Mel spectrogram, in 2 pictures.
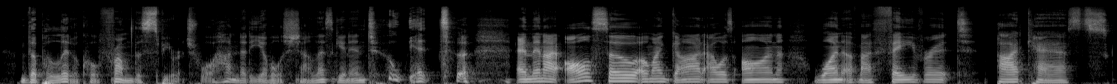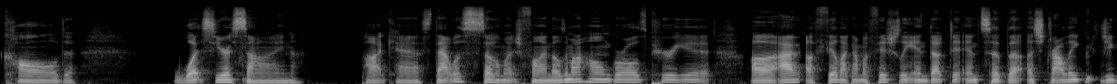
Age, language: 20-39, English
